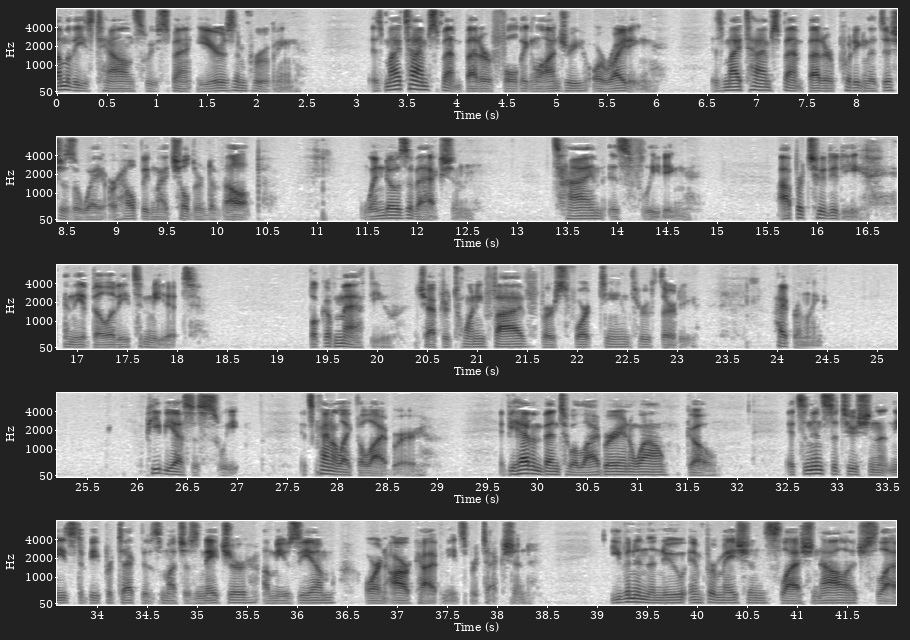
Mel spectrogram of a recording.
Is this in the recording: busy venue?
no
